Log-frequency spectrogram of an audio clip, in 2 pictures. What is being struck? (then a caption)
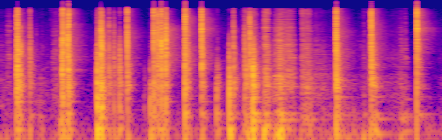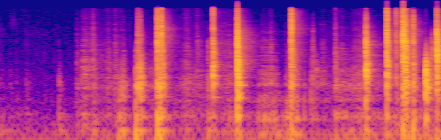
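Thin clear plastic cookie tray. An empty clear plastic cookie tray, held in both hands, is flexed while fingertips tap and crinkle the thin plastic. The result is a rapid series of sharp, bright clicks and crackles with very short decay. A brief pause falls near the middle before the tapping resumes.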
